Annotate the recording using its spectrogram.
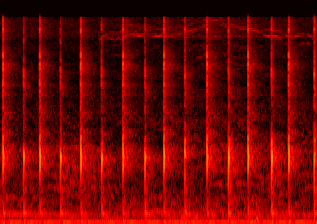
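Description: Rapid, evenly spaced clicking of a computer mouse button, about eight faint clicks a second.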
